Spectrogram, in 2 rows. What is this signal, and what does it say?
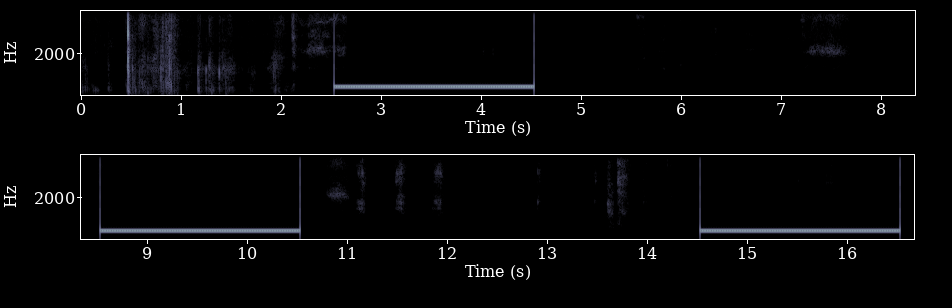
Ringback tone (North America), 440 + 480 Hz.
